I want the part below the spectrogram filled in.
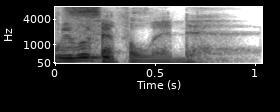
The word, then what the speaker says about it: Cephalid: It is included in a popular archetype called Silaphid Breakfast. – It's called Cephalid, by the way. – Huh? – It's Cephalid is how it's pronounced.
